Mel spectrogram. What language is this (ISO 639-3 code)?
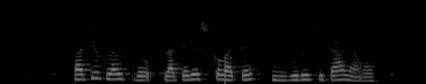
eus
